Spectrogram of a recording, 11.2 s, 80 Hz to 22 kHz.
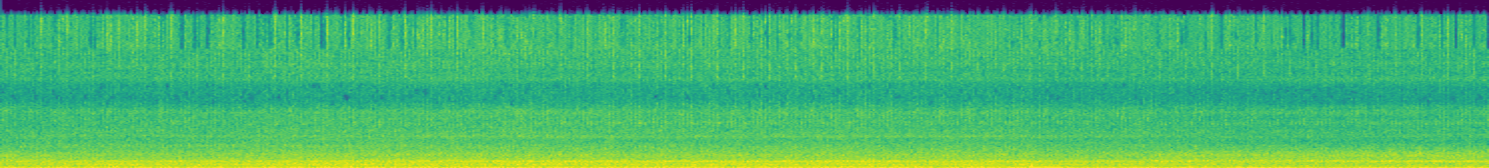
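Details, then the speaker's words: GMC Envoy with 251,000 miles, camshaft position sensor code, owner suspects misfire or bad cam sensor; irregular lumpy beat and shaking rumble at idle, rough running. "but the 251 thousand miles that are on this thing it is running like complete crap"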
